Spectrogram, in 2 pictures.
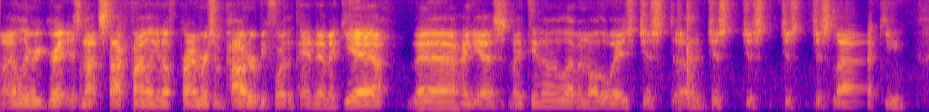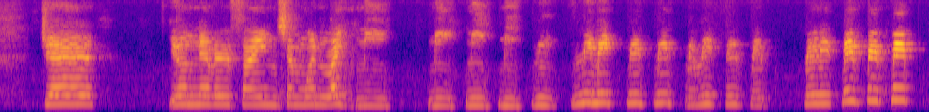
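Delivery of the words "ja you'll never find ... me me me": goofy, very high, drawn-out silly put-on voice. Answering Thomas about a favorite gun, the speaker slips into a weird silly voice. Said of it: "I don't know why I started doing weird voice".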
